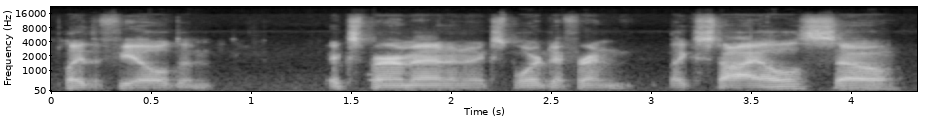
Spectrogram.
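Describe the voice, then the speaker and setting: A man's voice: deep voice, little pitch movement, normal speed, bright, forceful tone. A man speaking casually as an interview guest, hesitant and searching for words as he thinks aloud. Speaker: interview guest, film and game composer.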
